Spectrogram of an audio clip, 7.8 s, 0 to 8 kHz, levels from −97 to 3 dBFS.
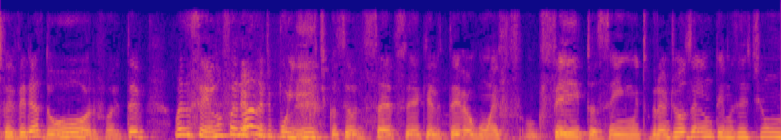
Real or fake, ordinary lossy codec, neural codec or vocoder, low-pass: real; none; none; 7.2 kHz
